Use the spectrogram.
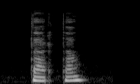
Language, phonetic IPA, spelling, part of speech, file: Polish, [ˈtarta], tarta, noun / adjective / verb, LL-Q809 (pol)-tarta.wav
